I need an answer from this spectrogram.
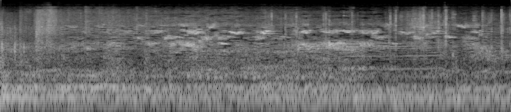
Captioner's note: whining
